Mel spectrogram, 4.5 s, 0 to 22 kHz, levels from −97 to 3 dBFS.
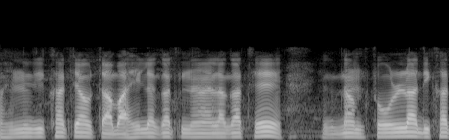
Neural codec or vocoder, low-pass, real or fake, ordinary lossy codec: none; 5.4 kHz; real; AAC, 48 kbps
